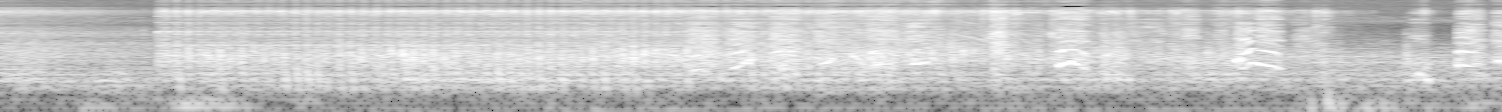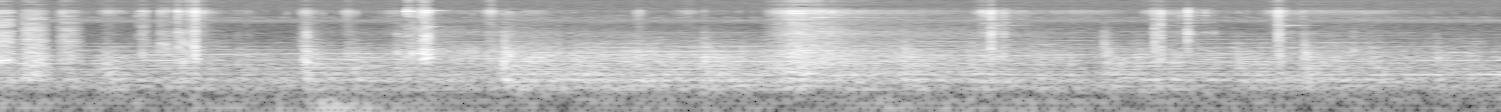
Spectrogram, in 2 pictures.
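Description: Anime battle sound effects: a dense stretch of short sliding pitched sounds for about the first six seconds, then scattered sharp hits and clicks.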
